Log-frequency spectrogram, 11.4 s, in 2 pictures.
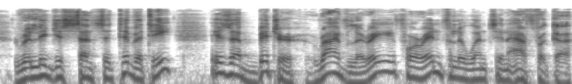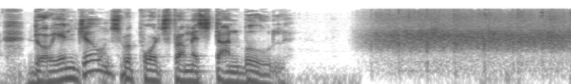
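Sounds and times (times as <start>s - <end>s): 
speech: 0.2s - 8.7s
applause from parliamentary deputies: 9.3s - 11.4s.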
